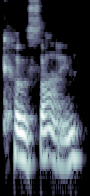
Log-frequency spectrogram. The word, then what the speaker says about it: cosine: that you see on the calculator that is pronounced cosine si o si ne but we'll always abbreviate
